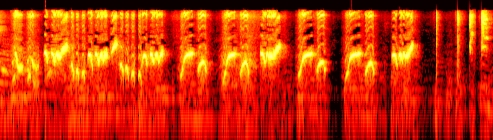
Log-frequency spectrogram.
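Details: Long-tailed Medan white-rumped shama singing in full cililin style: rapid, varied whistled phrases with rising and falling slurs, repeated in short bursts about every half second, with sharp high chips between phrases.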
